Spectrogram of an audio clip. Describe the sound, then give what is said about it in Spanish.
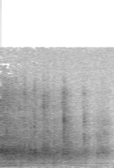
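An audience applauds the Bible school (Escuela Bíblica), a dense, steady wash of many hands clapping together that stays fairly loud throughout and eases off only slightly toward the end, with no voices over it. “Mire qué lindo es ver hoy están con nosotros el color azul de Escuela Bíblica para que pida un fortísimo aplauso.”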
